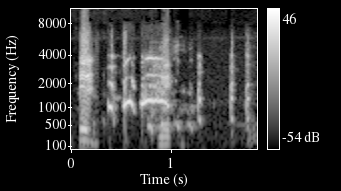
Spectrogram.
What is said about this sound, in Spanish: escuche, escuche, escuche el gallo de Mr. Cash.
